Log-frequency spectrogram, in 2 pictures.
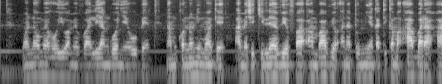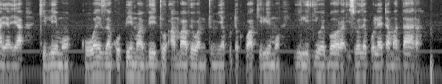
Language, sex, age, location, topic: Swahili, male, 18-24, Kisumu, agriculture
